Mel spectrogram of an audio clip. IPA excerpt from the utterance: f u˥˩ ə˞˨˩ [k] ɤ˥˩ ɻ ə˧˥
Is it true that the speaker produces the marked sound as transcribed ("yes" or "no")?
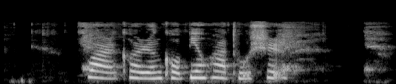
no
